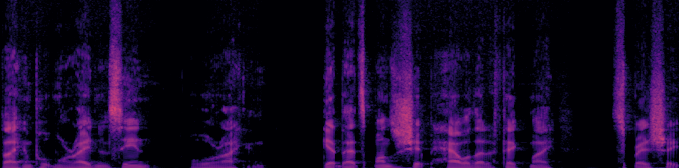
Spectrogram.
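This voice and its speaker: A man with a very deep, low pitch speaks fairly quickly and with fairly even intonation in a very clean recording with a silent background. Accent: Australian. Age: 60s. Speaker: real estate company founder. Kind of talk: interview. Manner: casual.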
